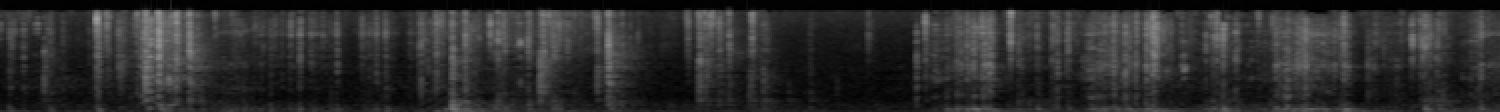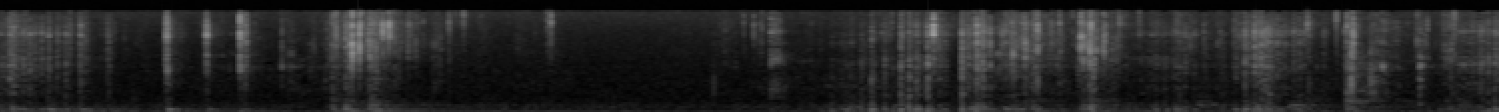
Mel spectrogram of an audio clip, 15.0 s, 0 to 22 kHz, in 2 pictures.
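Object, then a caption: Bar of soap. A metal blade carves and shaves thin curls off the surface of a solid green, palm-sized soap bar held in the fingers. Dense, dry scraping and crackling comes in bright, broadband bursts over a soft low thudding, easing off briefly around 4.5 and 10–11 seconds before picking up again.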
